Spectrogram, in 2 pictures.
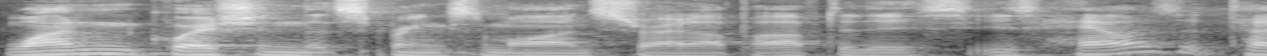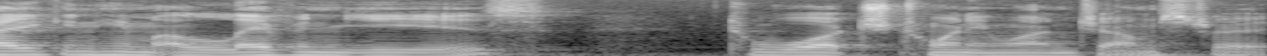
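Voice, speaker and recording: With an Australian accent, a man speaks at a moderate pace and a medium pitch with ordinary pitch variation. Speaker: sports reporter and podcast co-host. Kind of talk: casual chat. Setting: studio in Sydney.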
